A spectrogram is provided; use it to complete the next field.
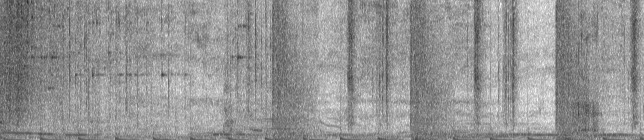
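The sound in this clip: Gunfire from a video game as zombies are shot down, many sharp booming shots repeating in a fast, steady rhythm and sounding loud and continuous.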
